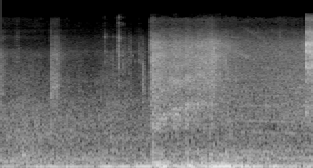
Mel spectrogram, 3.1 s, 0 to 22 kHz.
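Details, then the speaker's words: 2016 Jeep Wrangler with dual diaphragm brake booster, after leaking booster repair: steady low idle rumble, the hissing noise from the booster area now gone, indicating the repair works. "the hissing noise from down here has been eliminated as well. So that's an indication that it does work."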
